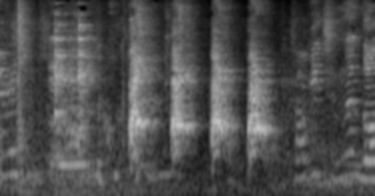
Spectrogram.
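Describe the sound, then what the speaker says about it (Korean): Several sharp dog barks burst out in a quick series at close range, mixed with excited dog noises, while someone talks over them; multiple dogs are present indoors. "저기 짖는 너 아이 조용히 해줄래?"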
